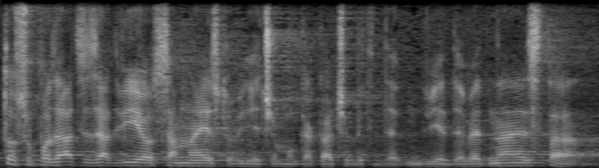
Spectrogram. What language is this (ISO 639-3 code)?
hrv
